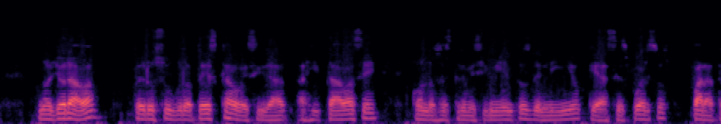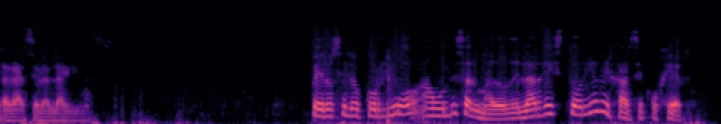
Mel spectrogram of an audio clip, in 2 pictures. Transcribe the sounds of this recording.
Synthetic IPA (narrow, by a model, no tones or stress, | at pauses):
no̞ʝo̞ɾaβape̞ɾo̞suɣɾo̞t̪e̞skaoβe̞sḭðaðaxit̪aβase̞ | ko̞nlo̞s̬e̞st̪ɾeme̞simjẽ̞nt̪o̞zðe̞lnĩɲo̞ke̞ase̞ːsfwe̞ɾso̞s | paɾat̪ɾaɣaɾse̞la̰zlaɣɾimas | pe̞ɾo̞se̞le̞o̞kurjo̞aund̪e̞salmaðo̞ðe̞laɾɣaist̪o̞ɾjaðe̞xaɾse̞ko̞xe̞ɾ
